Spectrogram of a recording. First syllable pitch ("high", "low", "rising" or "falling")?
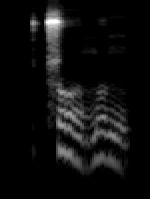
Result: falling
